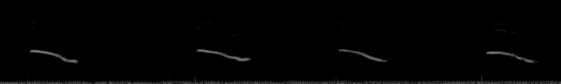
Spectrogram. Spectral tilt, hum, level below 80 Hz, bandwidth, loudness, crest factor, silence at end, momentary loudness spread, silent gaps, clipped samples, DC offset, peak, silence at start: -2.5 dB/octave; none; -58 dBFS; 11.5 kHz; -44 LUFS; 16 dB; 0 s; 24 LU; none; under 0.1%; under 0.1%; -32 dBFS; 0 s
